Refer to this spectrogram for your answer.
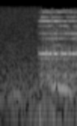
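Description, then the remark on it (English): A princess telephone starts ringing abruptly after a brief quiet moment, its bright, metallic bell jangling loud for the rest of the short clip, with no voices. “That princess phone, that's right.”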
